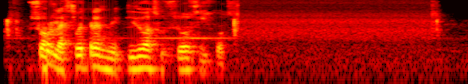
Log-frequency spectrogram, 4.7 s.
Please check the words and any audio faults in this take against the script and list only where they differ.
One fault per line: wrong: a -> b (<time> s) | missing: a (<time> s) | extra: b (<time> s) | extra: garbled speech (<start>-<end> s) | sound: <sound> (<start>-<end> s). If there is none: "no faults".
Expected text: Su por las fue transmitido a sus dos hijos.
no faults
